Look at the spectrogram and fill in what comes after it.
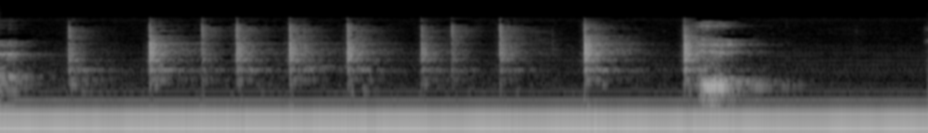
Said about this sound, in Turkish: Bu kalemlerin içinde delikler var efendim, kutucukların içinde delikler var. Bu kalemle buralara bastıracaksın. Kalemle buraya basacağım.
